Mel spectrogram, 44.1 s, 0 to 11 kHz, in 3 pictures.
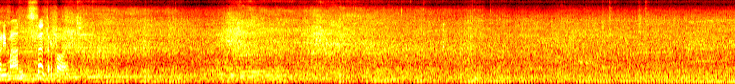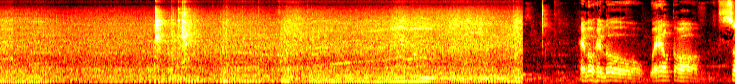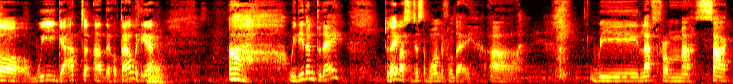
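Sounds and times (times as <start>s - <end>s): motorcycle engine running: 0.0s - 25.2s
wind and road noise: 0.0s - 25.2s.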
